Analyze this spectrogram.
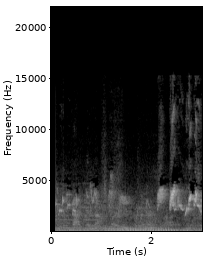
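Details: Red-whiskered bulbul giving short warbled, slurred notes, with a brighter burst of rising chirps near the end, over a steady low hum and faint background voices.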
